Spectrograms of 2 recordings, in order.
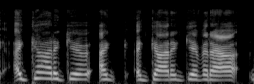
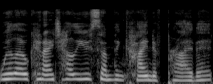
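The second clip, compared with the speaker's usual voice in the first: put-on sweet and sensitive voice, quieter; 5 dB quieter than usual. Retelling a scene, quoting a guy who sounds sweet: imitating Parker's sweet sensitive voice. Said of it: "this guy who sounds all sweet and sensitive".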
